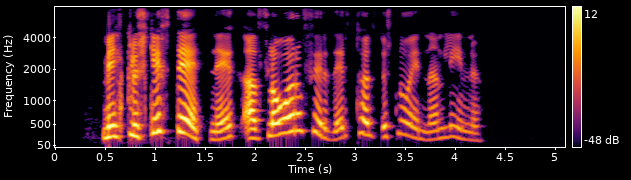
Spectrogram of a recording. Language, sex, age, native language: Icelandic, female, 50-59, Icelandic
